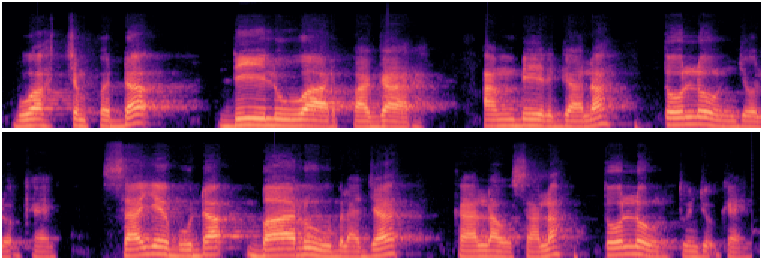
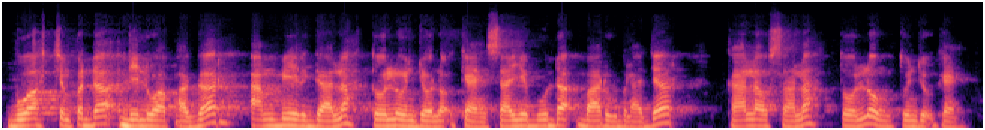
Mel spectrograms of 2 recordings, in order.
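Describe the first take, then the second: First: Slow, measured recital, pausing after each line; pantun recitation with pauses. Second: Pantun recitation. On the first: Teacher showing pupils how to read a pantun, slow and paused. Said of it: "Berhentilah sebentar setiap kali selesai membaca". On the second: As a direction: read it out firmly to the class. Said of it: "Okey, saya ambil satu contoh". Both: Shown as a demonstration.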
